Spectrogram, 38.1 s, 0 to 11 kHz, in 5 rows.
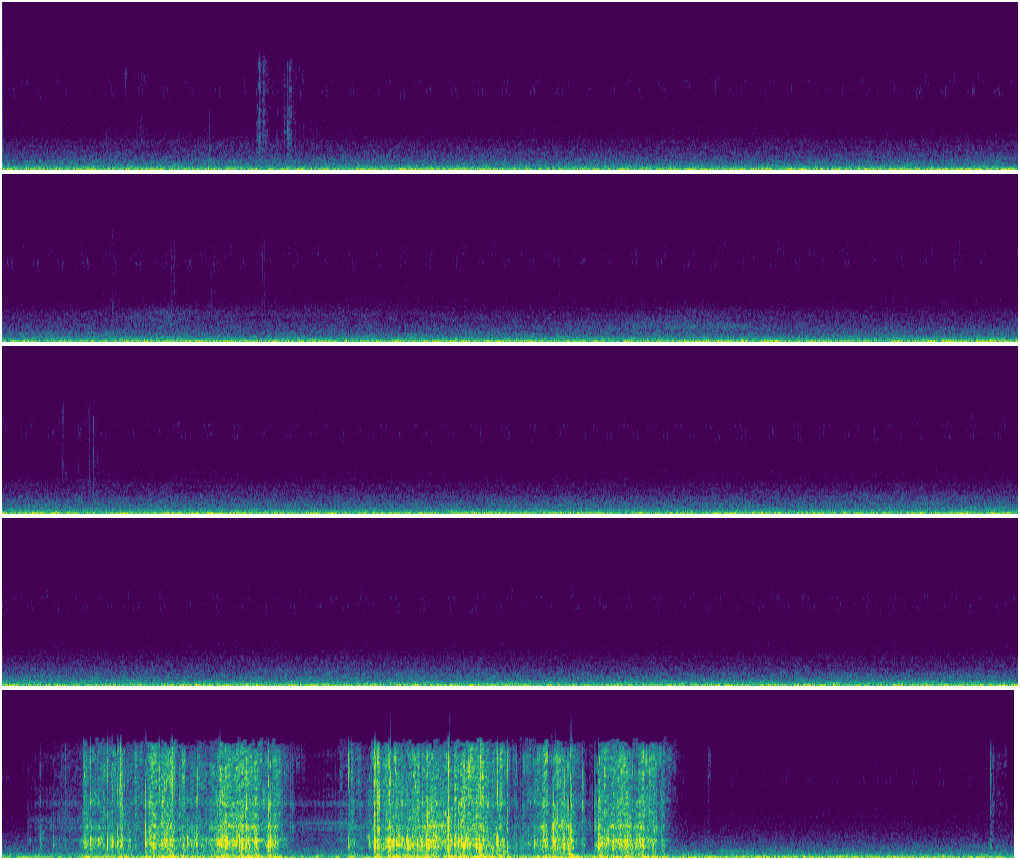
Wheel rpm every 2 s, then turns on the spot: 0, 0, 0, 0, 0, 0, 0, 0, 0, 0, 0, 0, 0, 0, 0, 0, 10, 10, 0.
32-36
